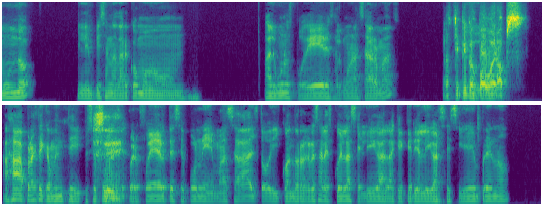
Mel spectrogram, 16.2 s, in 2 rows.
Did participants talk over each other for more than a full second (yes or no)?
no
